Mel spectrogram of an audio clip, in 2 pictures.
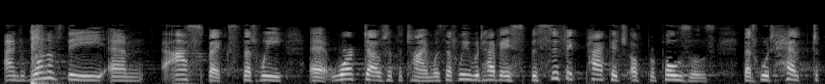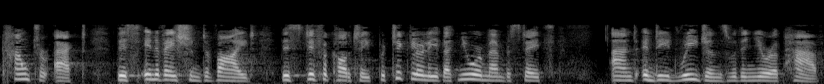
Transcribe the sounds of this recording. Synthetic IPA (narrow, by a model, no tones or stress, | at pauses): ʔə̃nwʌ̃nʌvði | aspɛk̚tsðət̚wiwɜ˞k̚taʊɾət̪̚ðətʰãɪ̃mwʌzðət̚wiwəd̚əvɨspɨsɪfɨk̚pʰækɨd͡ʒʌv̥pʰɹ̥əpʰoʊzəlˠz̥ðət̚wəd̚hɛlˠp̚tʰəkʰãʊ̃ntʰə˞ʔæk̚t̪ðɪsɪ̃ñɨveɪʃə̃ndɪvaɪd̪̚ðɪsd̥ɪfɨkʰəlˠtʰipʰə˞tʰɪkjl̩ˠə˞liðətⁿnjuə˞mɛ̃mbə˞steɪts | ʔə̃nɪ̃ndid̚ɹid͡ʒə̃nzwɨðɪ̃njʊɹəphəv̥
